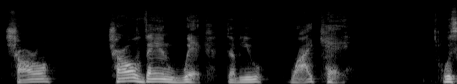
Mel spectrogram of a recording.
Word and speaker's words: Charl: molotop yet one man I don't know if to say his name charl or or or Carl it's ch h a l charl Charles Van Wick wyk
